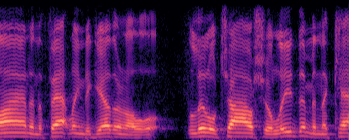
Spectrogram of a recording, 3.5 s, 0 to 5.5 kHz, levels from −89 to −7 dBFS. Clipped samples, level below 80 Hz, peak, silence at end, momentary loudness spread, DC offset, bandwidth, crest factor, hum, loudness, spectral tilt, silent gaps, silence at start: under 0.1%; -70 dBFS; -12 dBFS; 0 s; 9 LU; under 0.1%; 5.4 kHz; 16 dB; none; -29 LUFS; -6.5 dB/octave; none; 0 s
